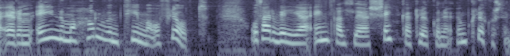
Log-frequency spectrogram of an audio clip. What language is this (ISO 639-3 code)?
isl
